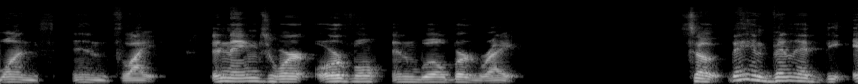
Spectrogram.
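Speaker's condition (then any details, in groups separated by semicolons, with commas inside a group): Traumatic brain injury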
